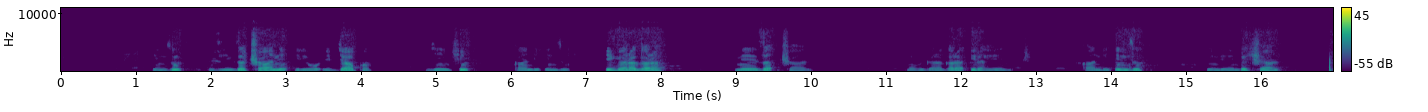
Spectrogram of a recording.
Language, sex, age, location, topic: Kinyarwanda, male, 18-24, Musanze, finance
